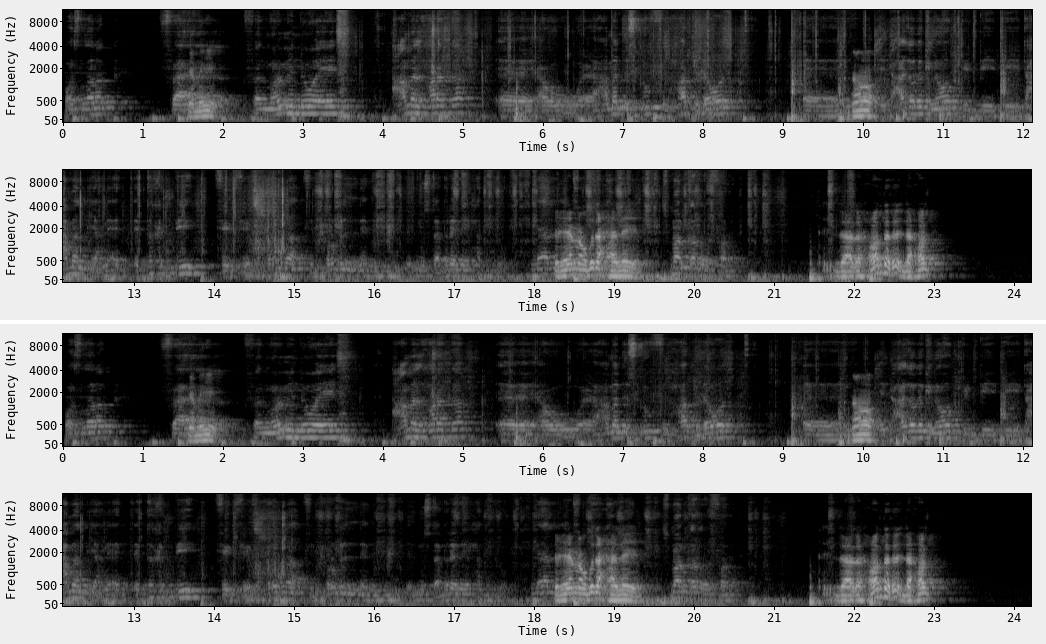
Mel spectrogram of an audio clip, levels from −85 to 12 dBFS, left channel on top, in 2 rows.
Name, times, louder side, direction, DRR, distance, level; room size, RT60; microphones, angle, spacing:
voice 1, 0.0-0.6 1.2-3.5 4.1-5.1 5.4-8.3 9.2-17.6 17.9-18.5 18.8-19.1 19.7-20.5, equal, 15° left, 0 dB, 5.1 m, -41 dB
voice 2, 1.6-1.9 9.9-10.2 18.3-19.3 21.6-22.9, right 1 dB, 5° right, 9 dB, 0.5 m, -26 dB
sound 1, 3.4-11.4 11.7-22.0, left 5 dB, 65° left, 1.1 m, -45 dB
20.0 x 15.0 x 3.6 m, 0.74 s
head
